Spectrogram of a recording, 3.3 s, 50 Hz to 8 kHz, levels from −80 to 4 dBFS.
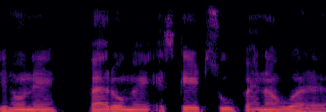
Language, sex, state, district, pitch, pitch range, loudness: Hindi, male, Chhattisgarh, Raigarh, 115 Hz, 115-120 Hz, -33 LUFS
